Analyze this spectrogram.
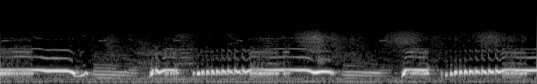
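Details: Lure recording of a dove meant to make other doves, even mute ones, call back: sustained, fluttering coos opened by quick swooping notes, phrases coming roughly every two and a half seconds.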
